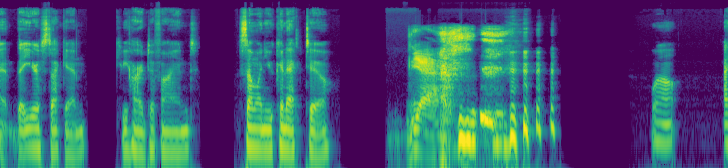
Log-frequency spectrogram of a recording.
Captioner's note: both laugh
